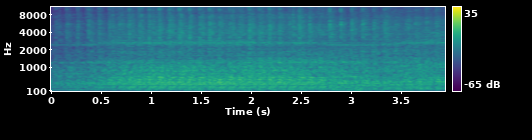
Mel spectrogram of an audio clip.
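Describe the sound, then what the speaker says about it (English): A Brother PRS100 single-needle embroidery machine stitches a patch, its rapid, steady mechanical chatter running loud and continuous at close range for the whole stretch with no talking. "I really like this machine, this Brother PRS100."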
